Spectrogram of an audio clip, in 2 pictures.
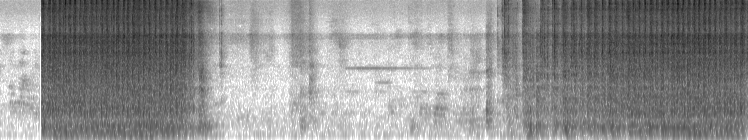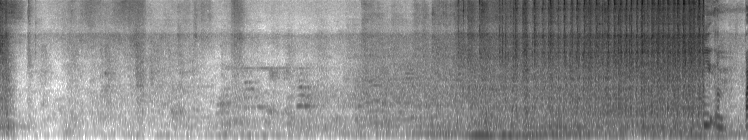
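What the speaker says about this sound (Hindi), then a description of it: "यहाँ से हमने सिलाई लगाते हुए लाना है।" Sewing machine stitching a fabric strip along the edge of a petticoat, running in three loud sustained bursts separated by pauses with quiet handling noises, the last burst longer and rising.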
